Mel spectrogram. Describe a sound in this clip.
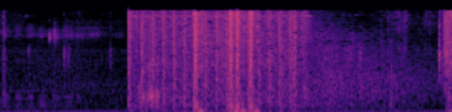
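Rapid gunfire rattles in short loud bursts.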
